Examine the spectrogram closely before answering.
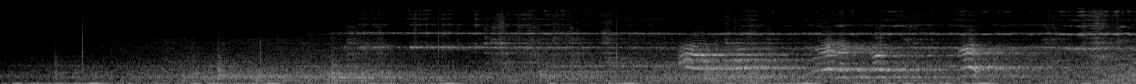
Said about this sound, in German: Wilhelm II. Empfängt auf dem Potsdamer Bahnhof seine apostolische Majestät den Kaiser von Österreich und Ungarn, Franz Josef I. Als der kaiserliche Hofzug einfährt, reihen sich der Kronprinz und alle kaiserlichen Prinzen in die Front der Ehrengarde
